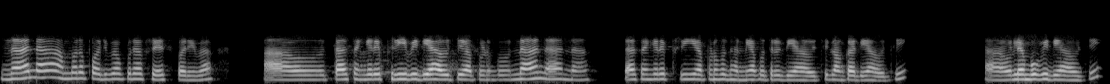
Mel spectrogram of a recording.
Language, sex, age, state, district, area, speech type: Odia, female, 45-60, Odisha, Bhadrak, rural, conversation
